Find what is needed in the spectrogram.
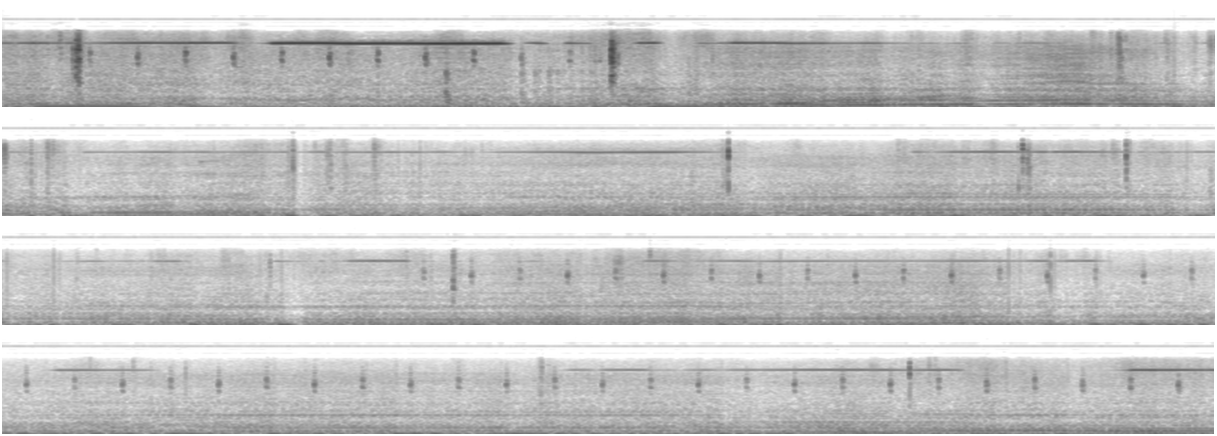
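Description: Car engine running with steady road rumble. The engine note rises and then falls between about five and eight seconds in.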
